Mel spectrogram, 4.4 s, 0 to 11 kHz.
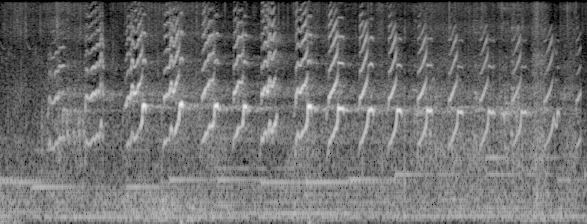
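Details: Black Woodpecker parent in a Paris-region forest, spring 2021, calling from a nearby tree to coax its young male out of the nest hole to fledge: a fast series of loud, ringing notes, three or four a second, each sliding down in pitch, over faint background music.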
